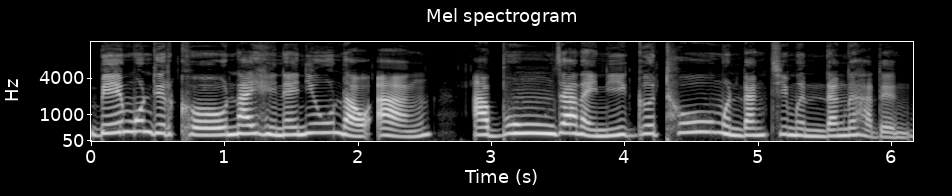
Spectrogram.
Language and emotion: Bodo, happy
